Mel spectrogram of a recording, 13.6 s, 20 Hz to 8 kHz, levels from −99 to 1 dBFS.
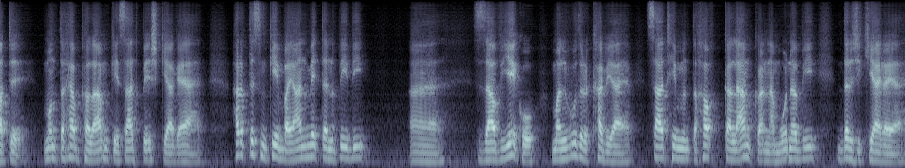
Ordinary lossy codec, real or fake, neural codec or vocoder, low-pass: none; fake; codec, 16 kHz, 0.2 kbps, FocalCodec; none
